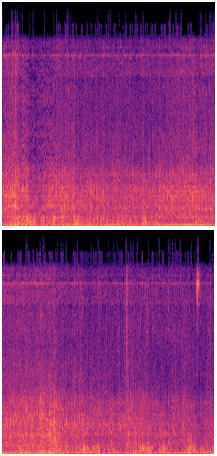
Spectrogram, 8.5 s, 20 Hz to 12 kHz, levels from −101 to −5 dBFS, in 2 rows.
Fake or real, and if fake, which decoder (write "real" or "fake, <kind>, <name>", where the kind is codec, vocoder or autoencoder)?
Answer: fake, codec, HILCodec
